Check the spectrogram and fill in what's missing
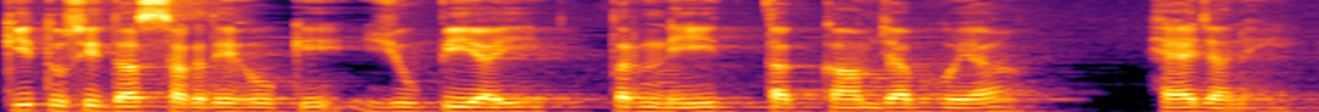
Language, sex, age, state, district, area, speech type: Punjabi, male, 30-45, Punjab, Shaheed Bhagat Singh Nagar, urban, read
